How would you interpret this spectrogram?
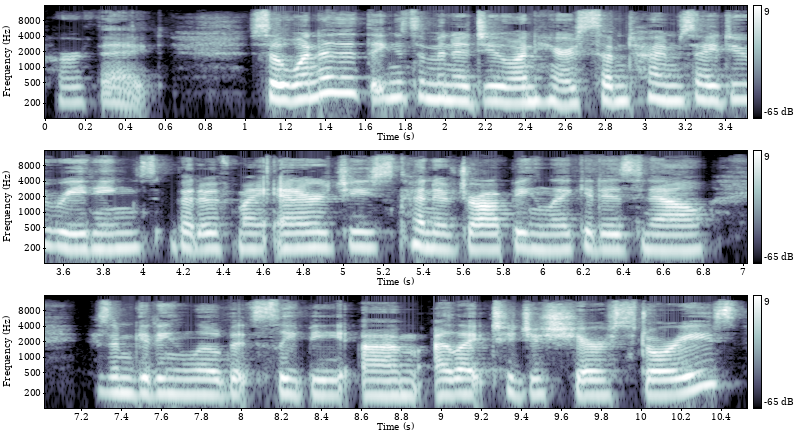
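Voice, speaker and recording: Brief: middle-aged woman, mid pitch, casual livestream host, chatty, greets viewers by name, phone mic. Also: level tone, brisk. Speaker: psychic medium host. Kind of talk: casual live-stream chat. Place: home in Santa Cruz.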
